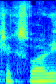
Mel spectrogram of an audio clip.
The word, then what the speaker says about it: Chakswari: And in particular, they're coming from, and again, please correct me if I get the pronunciations wrong, Dodyal, Dodyal, yep. Chakswari, Chixwari, yep.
